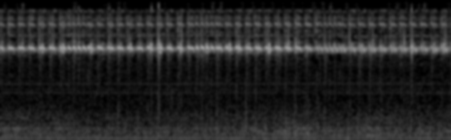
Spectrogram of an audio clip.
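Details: Cricket chirping, recorded as a tutor sound to teach songbirds: dense, shrill, high pulsed trill with fast regular beats, slightly softer toward the end of the short stretch.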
